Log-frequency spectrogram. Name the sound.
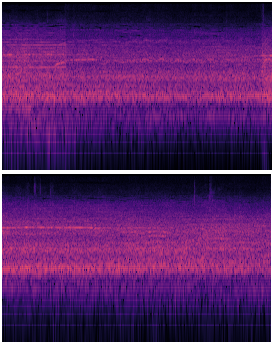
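partisan crowd cheering at a college football championship game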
